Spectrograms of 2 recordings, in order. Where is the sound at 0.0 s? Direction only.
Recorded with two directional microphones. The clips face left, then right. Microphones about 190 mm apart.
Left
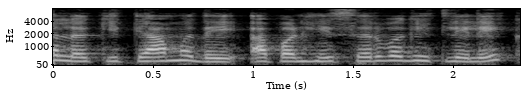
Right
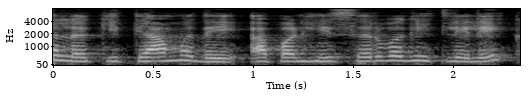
40° left (ahead or behind).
